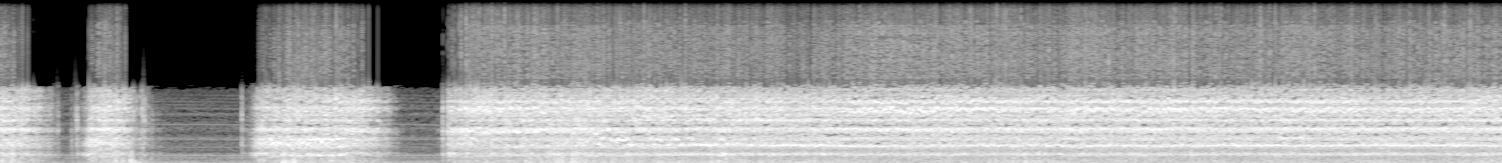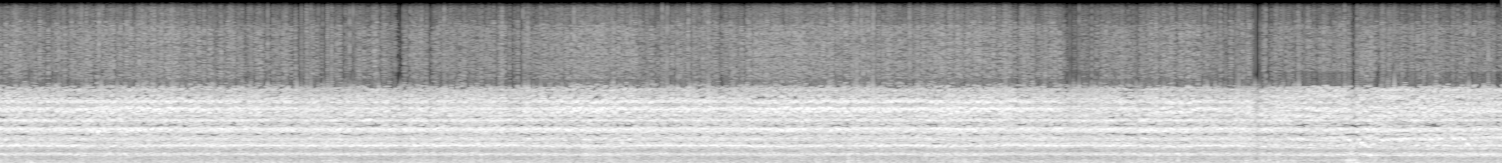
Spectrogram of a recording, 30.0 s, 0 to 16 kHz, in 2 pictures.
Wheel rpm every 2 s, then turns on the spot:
60, 70, 110, 220, 230, 220, 230, 230, 220, 240, 220, 220, 230, 230, 210.
none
